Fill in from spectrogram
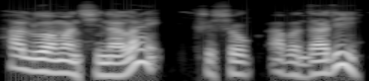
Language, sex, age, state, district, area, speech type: Bodo, male, 60+, Assam, Chirang, rural, spontaneous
